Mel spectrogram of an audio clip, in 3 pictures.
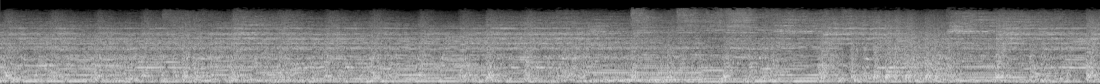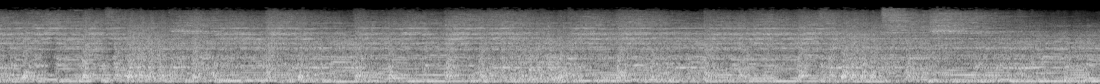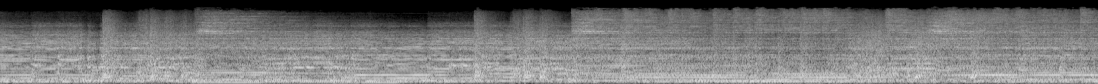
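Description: Rock band jamming loudly on electric guitars and a drum kit, playing without a break. About 21 seconds in the cymbals drop away for several seconds, then come back in near the end.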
